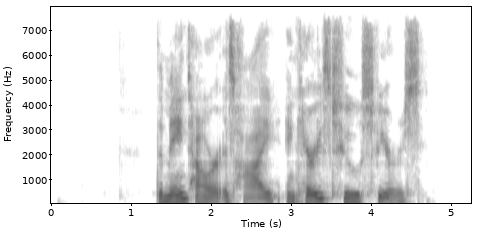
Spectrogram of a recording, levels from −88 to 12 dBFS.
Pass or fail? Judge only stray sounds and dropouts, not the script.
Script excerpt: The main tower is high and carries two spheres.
pass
